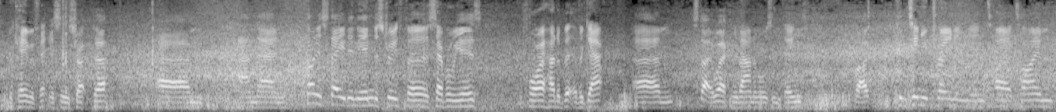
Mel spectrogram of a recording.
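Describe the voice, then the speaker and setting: A man, a personal trainer talking through his day in a relaxed, rambling vlog with frequent ums. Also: on the high side, heavy background noise. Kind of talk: casual vlog narration. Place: home, car and outdoor walk.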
